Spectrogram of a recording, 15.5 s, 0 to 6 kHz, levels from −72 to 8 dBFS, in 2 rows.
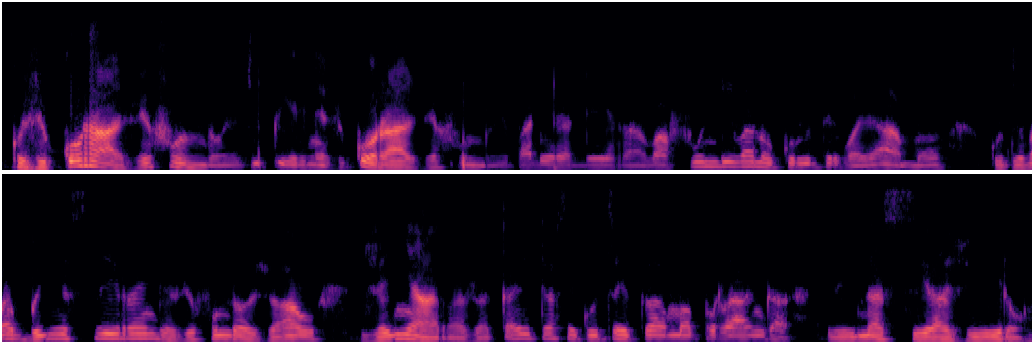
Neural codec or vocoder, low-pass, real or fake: codec, 24 kHz, 6 kbps, HILCodec; 5.4 kHz; fake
